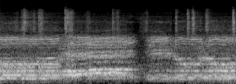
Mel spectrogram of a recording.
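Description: Men's choir singing together, with a short break in the singing about one and a half seconds in.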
